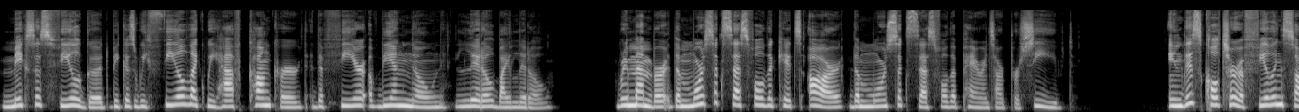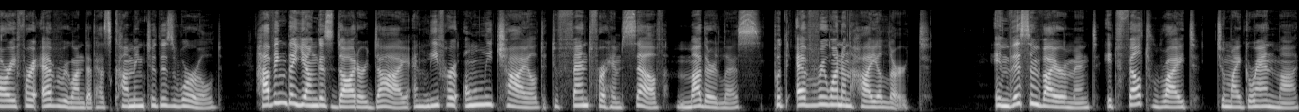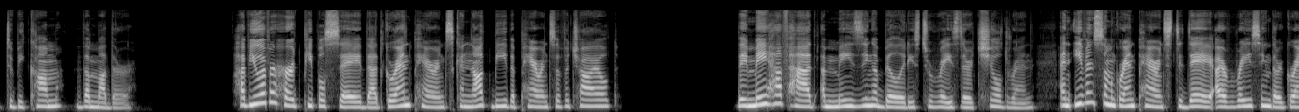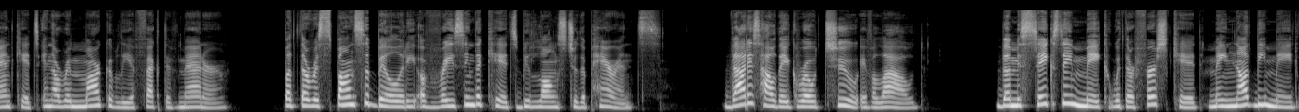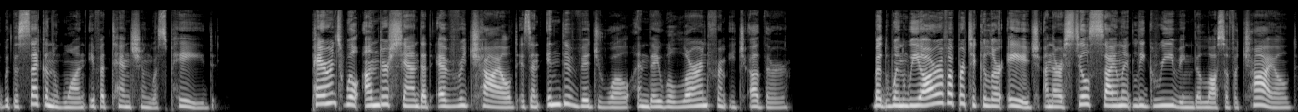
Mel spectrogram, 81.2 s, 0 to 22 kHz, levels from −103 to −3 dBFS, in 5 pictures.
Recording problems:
none

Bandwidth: 14.5 kHz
